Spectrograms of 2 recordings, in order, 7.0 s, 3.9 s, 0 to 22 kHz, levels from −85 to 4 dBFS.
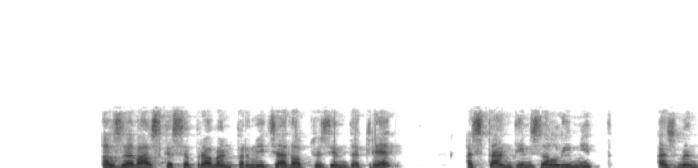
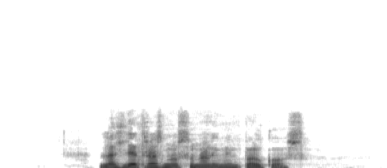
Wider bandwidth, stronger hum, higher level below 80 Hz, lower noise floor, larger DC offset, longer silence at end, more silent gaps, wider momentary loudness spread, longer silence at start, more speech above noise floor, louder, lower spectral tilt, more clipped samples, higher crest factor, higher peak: about the same, 8 kHz vs 7.6 kHz; neither; about the same, -62 dBFS vs -62 dBFS; first, under -90 dBFS vs -77 dBFS; neither; second, 0 s vs 0.85 s; first, 4.09-4.14 s, 4.24-4.28 s, 4.60-4.64 s, 6.19-6.56 s vs none; about the same, 7 LU vs 9 LU; about the same, 1 s vs 1 s; first, over 72 dB vs 57 dB; about the same, -19 LUFS vs -21 LUFS; second, -3.5 dB/octave vs -7 dB/octave; neither; about the same, 16 dB vs 20 dB; about the same, -2 dBFS vs -4 dBFS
